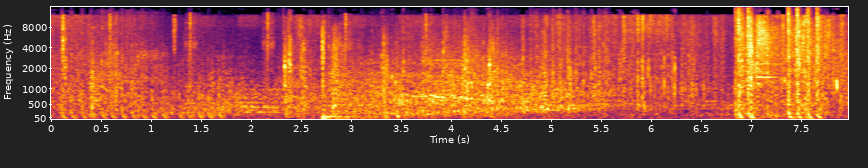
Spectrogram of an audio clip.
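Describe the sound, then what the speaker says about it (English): Rapid gunfire crackles in Battlefield 2042 conquest, dense volleys and bursts pounding continuously with heavier blasts around the middle and near the end, loud and close. "Oh shit, they're shooting at me."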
